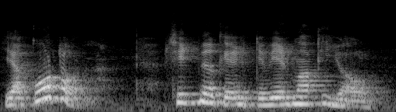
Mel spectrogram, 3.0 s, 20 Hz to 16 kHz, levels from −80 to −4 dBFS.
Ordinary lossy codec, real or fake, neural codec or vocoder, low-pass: none; real; none; 14.4 kHz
